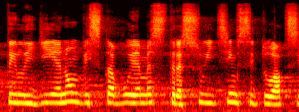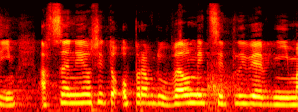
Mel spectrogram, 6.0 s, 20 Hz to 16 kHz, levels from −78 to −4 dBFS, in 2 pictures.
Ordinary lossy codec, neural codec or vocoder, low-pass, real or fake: AAC, 48 kbps; none; 14.4 kHz; real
